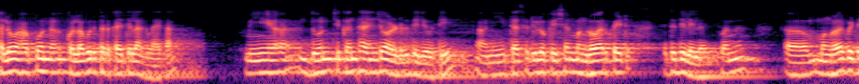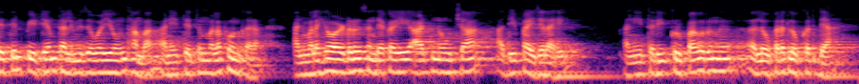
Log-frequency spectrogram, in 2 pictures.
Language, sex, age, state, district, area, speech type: Marathi, male, 18-30, Maharashtra, Kolhapur, rural, spontaneous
